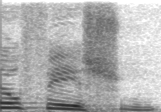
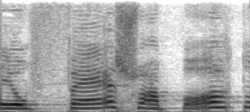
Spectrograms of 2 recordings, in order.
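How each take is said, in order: First: Fecho said with a closed ê, fêcho. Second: Fecho said with an open é, fécho. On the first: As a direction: keep the e of fecho closed and tight. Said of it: "Vocês já sabem, fecho". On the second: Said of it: "o certo é ... ou eu fecho?". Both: Shown as a demonstration.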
